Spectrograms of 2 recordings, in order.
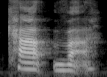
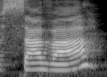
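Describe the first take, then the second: First: The first word begins with a hard K sound. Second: The first word begins with a soft S sound. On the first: The speaker calls it wrong. "if I don't put my C-D on the bottom there, it sounds like ca va" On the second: The speaker calls it right. "makes things sound like an S, like a soft sound"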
